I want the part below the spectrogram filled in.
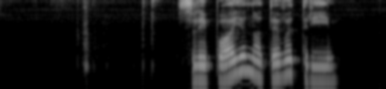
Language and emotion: Russian, neutral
